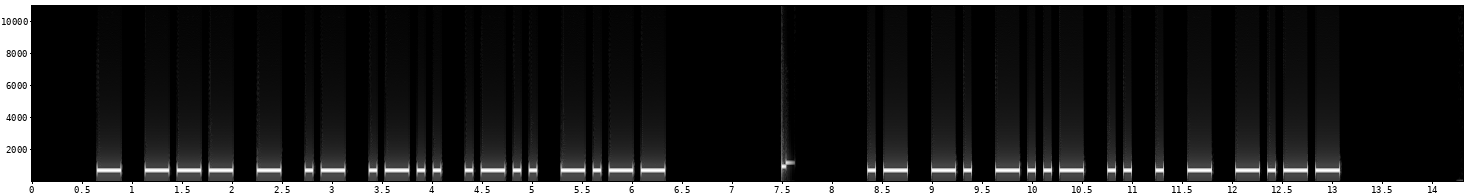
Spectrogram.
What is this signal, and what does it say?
Morse code, heard as a keyed tone, about 15 wpm, 700 Hz. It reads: TOTALLY ANXIETY
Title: Sentences from Top 1600 Words - New Word Drill - 15wpm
